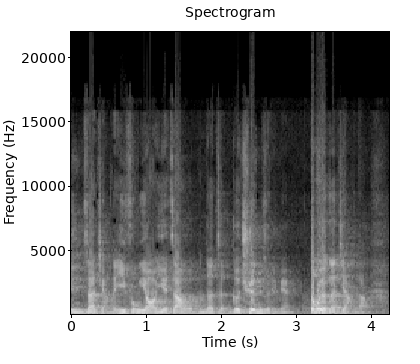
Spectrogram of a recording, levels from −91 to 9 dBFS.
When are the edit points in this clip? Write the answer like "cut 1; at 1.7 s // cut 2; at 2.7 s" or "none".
cut 1; at 3.1 s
